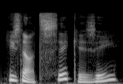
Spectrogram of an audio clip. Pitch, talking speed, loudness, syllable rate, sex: 160 Hz, 245 wpm, -19 LUFS, 4.4 syllables/s, male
